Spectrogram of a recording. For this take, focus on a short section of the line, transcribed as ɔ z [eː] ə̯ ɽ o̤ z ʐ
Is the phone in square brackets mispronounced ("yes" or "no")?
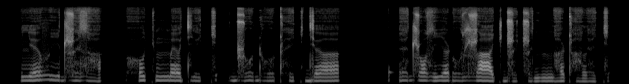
yes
